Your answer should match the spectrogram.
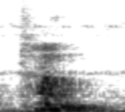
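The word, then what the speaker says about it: thumb: एच यू एम बी तो इसे हम पढ़ेंगे थम क्या पढ़ेंगे थम हालांकि लास्ट में बी दे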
